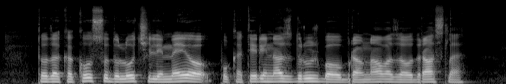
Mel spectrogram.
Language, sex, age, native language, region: Slovenian, male, 18-29, Slovenian, Drava region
